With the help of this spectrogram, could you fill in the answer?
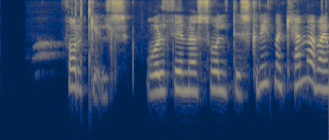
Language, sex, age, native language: Icelandic, female, 11, Icelandic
